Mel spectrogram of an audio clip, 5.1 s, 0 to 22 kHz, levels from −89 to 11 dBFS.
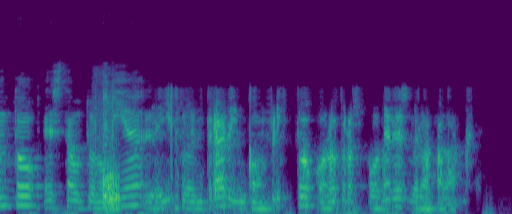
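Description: At 1.53 s the speech drops abruptly to an adaptive stream at a lower bitrate, with no gap. The connection slowed, so a cheaper encoding was served. Nothing sounds above 4.4 kHz. Sibilants turn dull, which fits a fall from 64 to 8 kbit/s Opus.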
